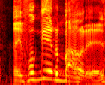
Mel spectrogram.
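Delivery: very high-pitched put-on Italian accent. Asked to finish the podcast with a phrase, in an Italian accent. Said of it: "saying a forget about it in an Italian accent".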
